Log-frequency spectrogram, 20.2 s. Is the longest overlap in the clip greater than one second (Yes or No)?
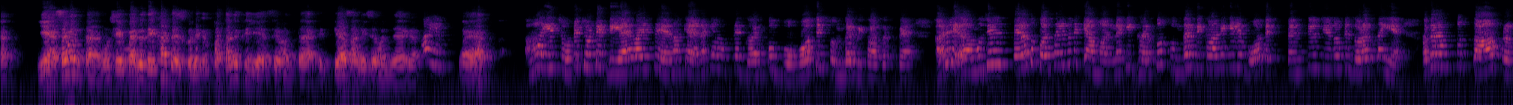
No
